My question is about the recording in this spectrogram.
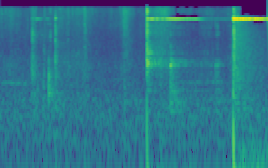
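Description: Faint metal clicks, then a sharp metallic clink about a second in with a thin, high ringing that carries on, and another clink near the end. This is a loose steel mounting bolt from an engine knock sensor dropping onto a hard surface.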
